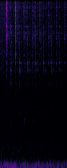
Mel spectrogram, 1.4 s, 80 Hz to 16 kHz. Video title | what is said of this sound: Burson Audio Conductor 3X GT Review - A Loaded Headphone Amp Powerhouse | when it's metal on metal you can hear a little bit of a rattle now that's literally just the buttons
